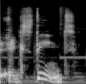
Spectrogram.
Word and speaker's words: extinct: The word extinct is also an adjective and has two syllables. Tell me if you can hear what syllable is stressed. Extinct. Yes, the second syllable.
